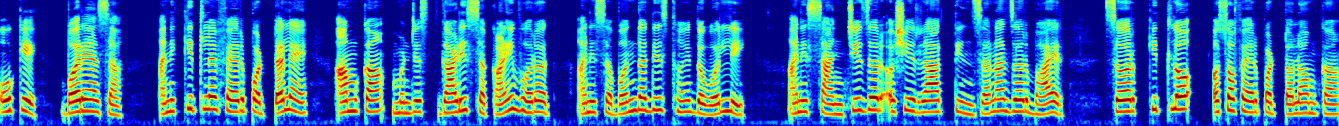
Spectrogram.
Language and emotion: Goan Konkani, neutral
